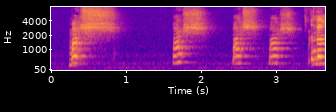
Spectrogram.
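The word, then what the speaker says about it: mars: a r s here you guys how it's pronounced mush mush mush mush and then last but not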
